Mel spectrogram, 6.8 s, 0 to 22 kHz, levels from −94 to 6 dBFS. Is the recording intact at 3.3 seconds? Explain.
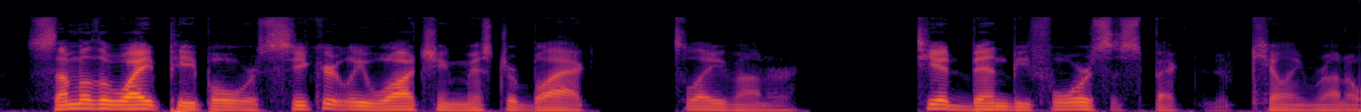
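No. From 3.23 to 3.39 s the speech bursts abruptly out of silence with its opening sounds missing, about 160 ms swallowed. This is a clipped start after a pause: during the 0.3 s gap the output device went to sleep and hadn't woken in time.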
